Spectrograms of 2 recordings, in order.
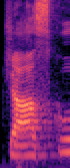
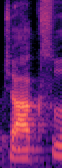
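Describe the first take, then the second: First: The middle consonants are said as 'sk'. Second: The middle consonants are said as 'ks'. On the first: This is the everyday village name. "देहातों के अंदर इसको चास्कू भी बोला जाता है" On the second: This is the proper name. "इसका जो असल लफ्ज़ है वो चाकसू है"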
